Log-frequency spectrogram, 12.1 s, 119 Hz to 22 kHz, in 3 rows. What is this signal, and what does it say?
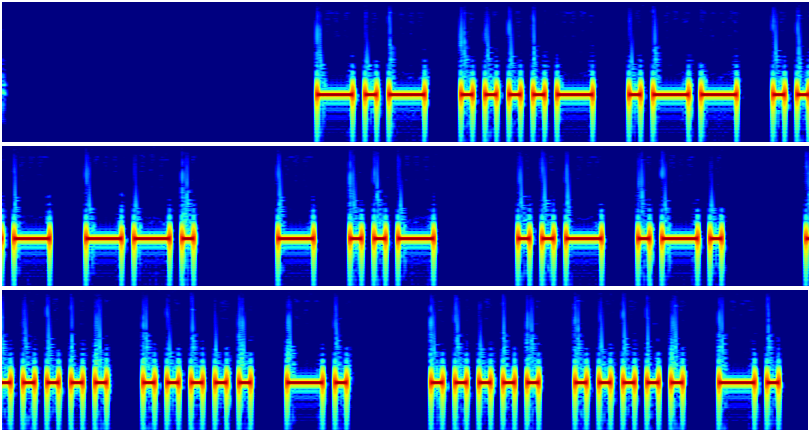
Morse code, heard as a keyed tone, about 21 wpm, 700 Hz. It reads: K4WUG TU UR 55N 55N
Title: Speed-Racing Common QSO Phrases - 20wpm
